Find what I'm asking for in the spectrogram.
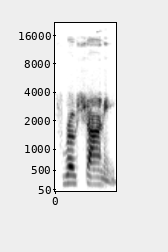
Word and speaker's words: Roshani: And one last thing I wanted to mention, I accidentally mispronounced the author's first name. It's Roshani.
